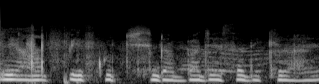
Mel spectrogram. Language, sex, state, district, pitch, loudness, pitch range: Hindi, male, Bihar, East Champaran, 210 Hz, -21 LUFS, 200-215 Hz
